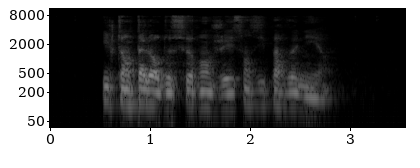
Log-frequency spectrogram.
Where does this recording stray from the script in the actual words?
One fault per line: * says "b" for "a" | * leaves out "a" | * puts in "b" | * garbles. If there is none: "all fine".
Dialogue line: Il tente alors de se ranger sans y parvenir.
all fine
